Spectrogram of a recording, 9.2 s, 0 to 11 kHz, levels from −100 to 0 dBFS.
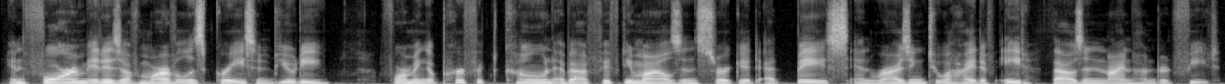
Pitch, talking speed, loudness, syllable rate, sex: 185 Hz, 200 wpm, -18 LUFS, 5.1 syllables/s, female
